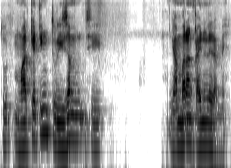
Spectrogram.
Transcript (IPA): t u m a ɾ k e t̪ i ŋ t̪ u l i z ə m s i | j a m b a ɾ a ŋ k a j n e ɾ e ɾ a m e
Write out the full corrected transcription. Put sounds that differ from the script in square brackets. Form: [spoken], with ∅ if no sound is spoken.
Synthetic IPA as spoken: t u m a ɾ k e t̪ i ŋ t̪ u [ɾ] i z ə m s i | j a m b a ɾ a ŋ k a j n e [l] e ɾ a m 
